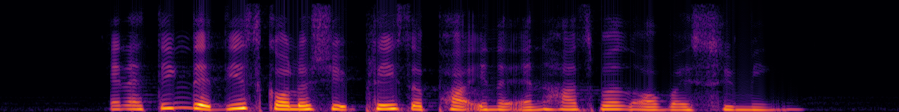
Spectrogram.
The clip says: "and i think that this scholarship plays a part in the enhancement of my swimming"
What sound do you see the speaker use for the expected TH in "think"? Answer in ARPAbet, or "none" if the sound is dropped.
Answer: T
